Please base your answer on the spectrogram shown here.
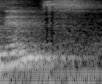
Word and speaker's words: NMFS: NMFS is pronounced NIMS, like little water nymphs, you know, in your rivers and streams.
